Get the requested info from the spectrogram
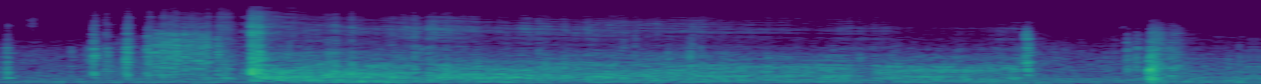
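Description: Skateboard wheels rolling across stone paving: a steady rough rolling noise that starts abruptly about a second in and runs for around four seconds, with a few sharp clacks of the board before and after.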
